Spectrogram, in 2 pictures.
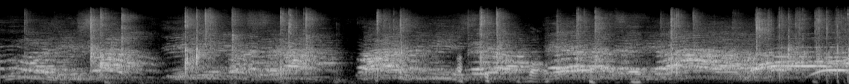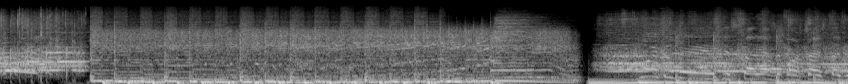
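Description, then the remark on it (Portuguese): A studio audience sings a song together, loud, with rhythmic clapping at first, then accompanied by full instrumental backing music with a steady bass line. “vou pedir pra minha plateia cantar Lua de Cristal pra Xuxa”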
